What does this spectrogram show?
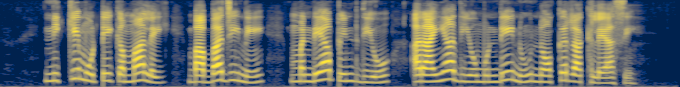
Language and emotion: Punjabi, neutral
